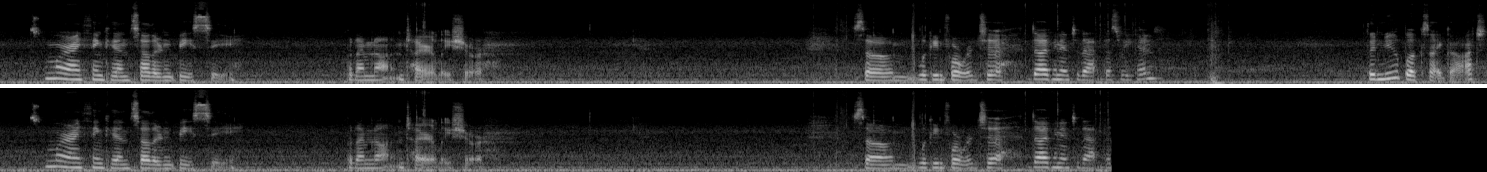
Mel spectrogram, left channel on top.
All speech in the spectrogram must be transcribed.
somewhere, I think, in southern BC, but I'm not entirely sure. So I'm looking forward to diving into that this weekend. The new books I got,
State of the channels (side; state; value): right; drops out; at 11.2 s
